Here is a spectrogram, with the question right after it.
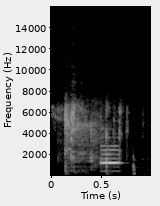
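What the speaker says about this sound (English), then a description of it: "I don't know if you guys could hear all those beeps coming in" Incoming-call notification beeps on a phone-in livestream: a short burst of steady electronic tones, one sustained beep and a brief blip after, faint and alone with no talk.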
